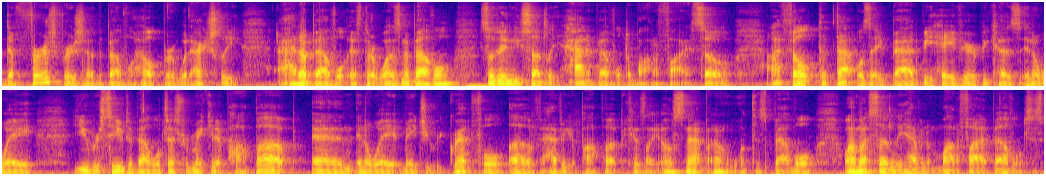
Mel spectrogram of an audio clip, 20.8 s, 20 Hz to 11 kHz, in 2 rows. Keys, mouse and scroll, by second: 1.0 click, 1.8 b, 3.1 click.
